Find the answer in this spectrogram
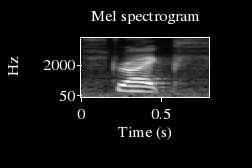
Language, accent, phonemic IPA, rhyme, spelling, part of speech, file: English, US, /stɹaɪks/, -aɪks, strikes, noun / verb, En-us-strikes.ogg
- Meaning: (noun) plural of strike; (verb) third-person singular simple present indicative of strike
